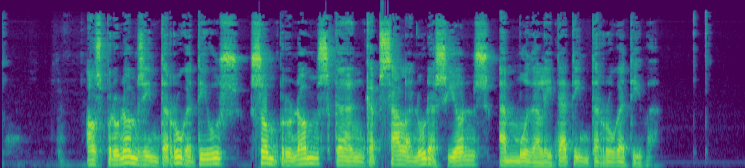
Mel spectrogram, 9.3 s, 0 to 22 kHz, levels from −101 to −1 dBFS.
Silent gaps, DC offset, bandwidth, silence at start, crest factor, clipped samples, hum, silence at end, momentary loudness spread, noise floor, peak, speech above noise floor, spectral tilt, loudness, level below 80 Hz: none; under 0.1%; 16.5 kHz; 1.1 s; 16 dB; under 0.1%; none; 1.15 s; 8 LU; -61 dBFS; 0 dBFS; 47 dB; -3.5 dB/octave; -14 LUFS; -44 dBFS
